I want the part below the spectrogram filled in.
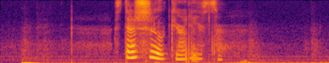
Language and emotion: Russian, neutral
